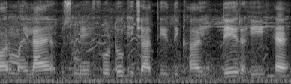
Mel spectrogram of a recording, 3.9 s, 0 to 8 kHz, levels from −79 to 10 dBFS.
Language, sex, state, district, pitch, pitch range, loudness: Hindi, male, Chhattisgarh, Raipur, 125 Hz, 120-130 Hz, -19 LUFS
